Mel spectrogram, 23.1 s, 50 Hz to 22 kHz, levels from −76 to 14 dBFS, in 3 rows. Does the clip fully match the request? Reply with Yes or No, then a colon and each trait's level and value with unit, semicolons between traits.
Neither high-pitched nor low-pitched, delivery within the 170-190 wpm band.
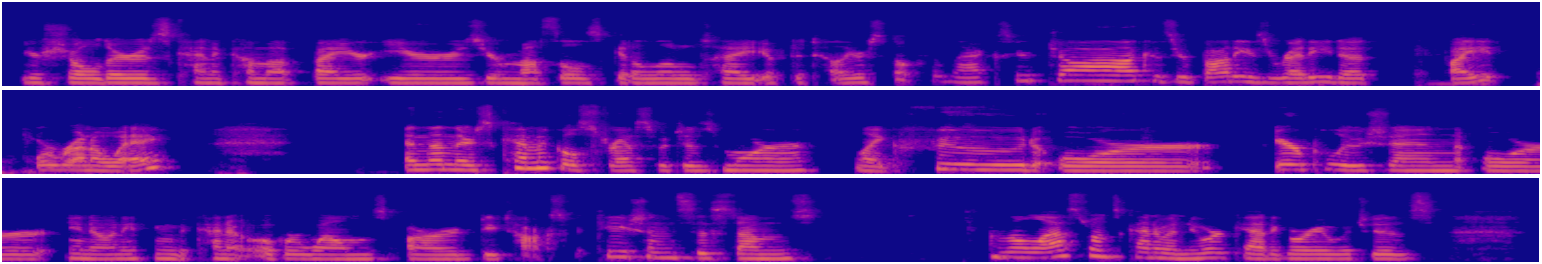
Yes: medium, 180 Hz; average, 175 wpm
